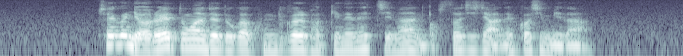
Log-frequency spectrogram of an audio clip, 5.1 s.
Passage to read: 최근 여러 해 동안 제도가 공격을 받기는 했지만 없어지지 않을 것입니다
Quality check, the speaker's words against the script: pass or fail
pass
